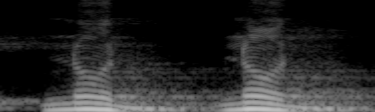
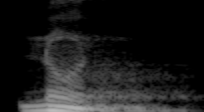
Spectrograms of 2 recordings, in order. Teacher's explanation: Maju dikit nun. Punggung ujung lidah bertemu gusi.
